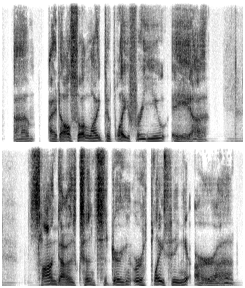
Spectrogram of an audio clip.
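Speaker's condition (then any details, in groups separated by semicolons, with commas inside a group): Spinocerebellar ataxia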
